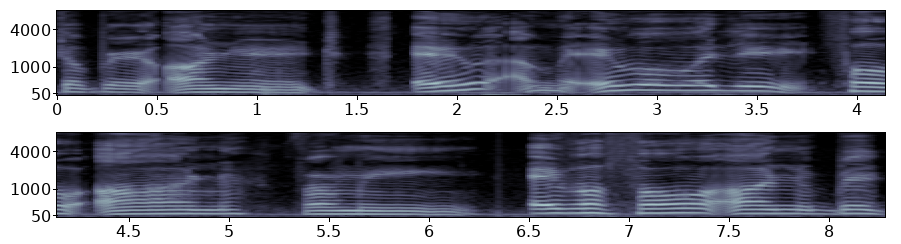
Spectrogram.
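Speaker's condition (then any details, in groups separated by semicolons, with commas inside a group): Cerebral palsy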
